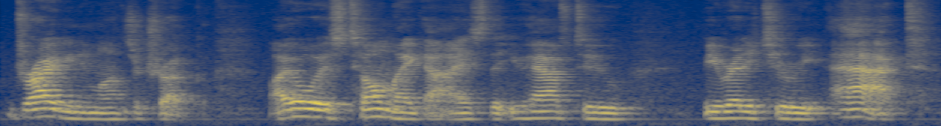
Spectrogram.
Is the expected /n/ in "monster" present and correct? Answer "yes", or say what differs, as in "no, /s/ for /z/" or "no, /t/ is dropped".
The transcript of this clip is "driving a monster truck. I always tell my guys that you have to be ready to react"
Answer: yes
